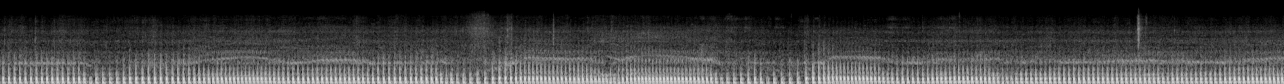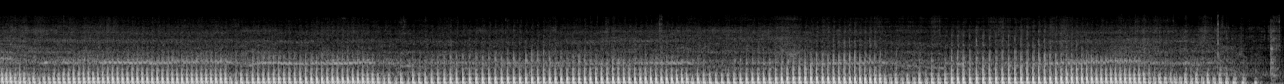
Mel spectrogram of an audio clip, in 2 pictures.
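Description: A Honda CRF250L dual-sport motorcycle rides a trail with a steady, loud engine drone throughout, rising and falling slightly with throttle changes and rough bumps, close to the microphone.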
